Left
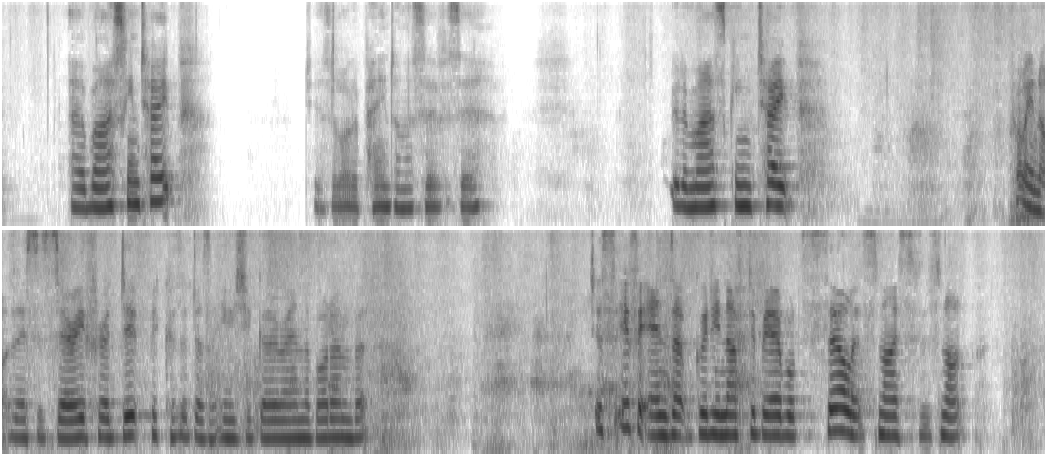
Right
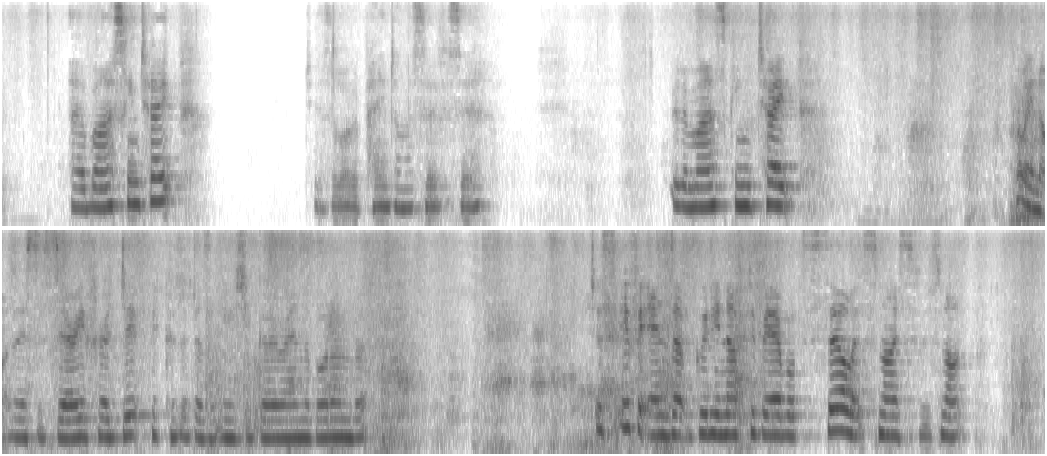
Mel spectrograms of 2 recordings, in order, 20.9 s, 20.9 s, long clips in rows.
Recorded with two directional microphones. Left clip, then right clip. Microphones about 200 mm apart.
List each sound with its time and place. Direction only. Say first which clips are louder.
0.4 s speech: left 10 dB; 55° left (ahead or behind)
3.0 s speech: left 9 dB; 50° left (ahead or behind)
6.7 s speech: left 10 dB; 50° left (ahead or behind)
10.2 s speech: left 8 dB; 45° left (ahead or behind)
16.3 s speech: left 8 dB; 45° left (ahead or behind)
